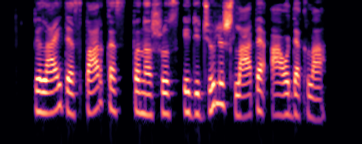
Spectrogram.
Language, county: Lithuanian, Klaipėda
